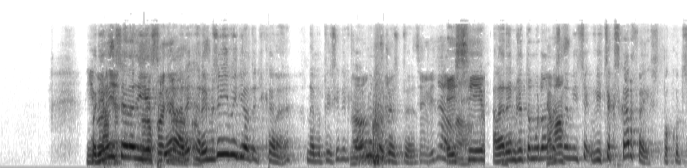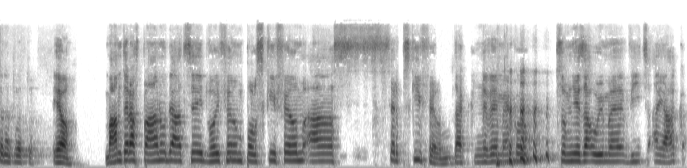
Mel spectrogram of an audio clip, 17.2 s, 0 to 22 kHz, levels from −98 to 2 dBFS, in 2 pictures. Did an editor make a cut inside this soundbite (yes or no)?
yes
